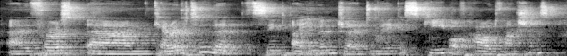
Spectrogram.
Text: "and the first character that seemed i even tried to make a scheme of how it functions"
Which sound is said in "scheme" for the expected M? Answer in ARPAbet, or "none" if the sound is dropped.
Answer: none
